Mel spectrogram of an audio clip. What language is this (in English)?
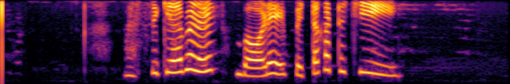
Odia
